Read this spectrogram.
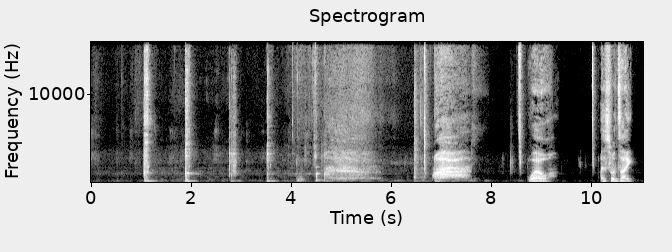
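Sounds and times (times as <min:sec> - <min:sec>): loud exhaled breath: 0:04.6 - 0:05.9, 0:06.8 - 0:07.7.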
